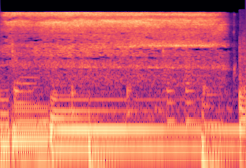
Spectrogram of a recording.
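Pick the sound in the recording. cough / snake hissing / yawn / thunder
snake hissing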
